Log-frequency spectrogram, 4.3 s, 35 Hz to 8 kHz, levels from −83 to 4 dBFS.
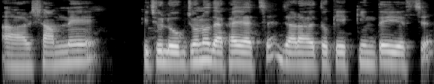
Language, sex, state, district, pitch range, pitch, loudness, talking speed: Bengali, male, West Bengal, Kolkata, 135-150 Hz, 140 Hz, -17 LUFS, 165 wpm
